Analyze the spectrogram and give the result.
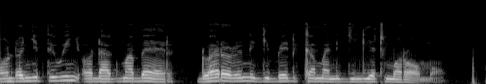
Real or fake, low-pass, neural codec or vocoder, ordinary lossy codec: real; 7.2 kHz; none; none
